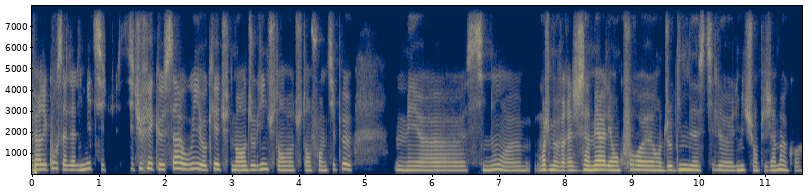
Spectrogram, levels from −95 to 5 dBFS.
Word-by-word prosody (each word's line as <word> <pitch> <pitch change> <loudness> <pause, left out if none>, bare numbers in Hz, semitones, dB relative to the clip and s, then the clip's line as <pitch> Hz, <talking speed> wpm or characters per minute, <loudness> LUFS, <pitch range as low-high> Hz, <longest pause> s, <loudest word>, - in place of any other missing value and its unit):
faire - - +6
les 230 -1 +3
courses 275 -3 -3
à 225 - +2
la 210 0 -2
limite 235 +6 -1
si 225 - +1
tu - - -42 0.3
si 250 - -3
tu 265 +2 0
fais 265 0 +2
que 235 -1 +2
ça 275 +2 +4
oui 245 +1 +2
OK 215 -1 +2
tu - - -7
te 210 - -6
mets 205 - +2
en 200 0 +3
jogging 215 +4 -1
tu - - -6
t'en 195 -1 -2
tu - - -9
t'en 200 - -3
fous 200 +1 -4
un 195 - -3
petit 225 +3 -6
peu. 240 -1 0 0.7
Mais, 195 -1 -2
heu, 190 0 -3
sinon, 205 +2 -1
hem, 190 +2 -6
moi 220 +1 +3
je 210 - -1
me 210 - +4
verrais 190 0 0
jamais 210 +3 +4
aller 215 -2 +5
en 200 0 +3
cours, 215 +1 -1
heu, 200 0 +3
en 195 -1 0
jogging, 205 +4 +1
heu, 205 -1 +2
style, 210 +2 -5
heu, 190 -1 -2
limite 200 +2 -2
je - - +1
suis 195 - -4
en 185 - -6
pyjama 200 +2 -2
quoi. 185 -1 -14
205 Hz, 270 wpm, -23 LUFS, 195-225 Hz, 0.7 s, faire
